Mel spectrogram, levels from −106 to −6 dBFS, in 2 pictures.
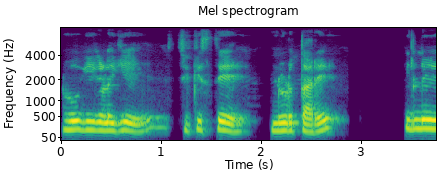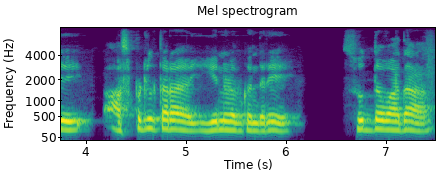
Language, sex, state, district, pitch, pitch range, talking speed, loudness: Kannada, male, Karnataka, Bijapur, 185 Hz, 170-205 Hz, 70 wpm, -16 LUFS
